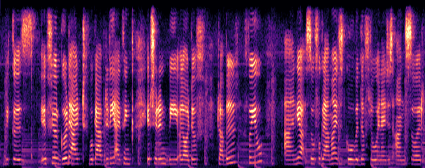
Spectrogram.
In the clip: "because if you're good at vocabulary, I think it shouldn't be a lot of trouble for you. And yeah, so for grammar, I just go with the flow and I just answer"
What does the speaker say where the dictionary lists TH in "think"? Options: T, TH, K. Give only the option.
T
